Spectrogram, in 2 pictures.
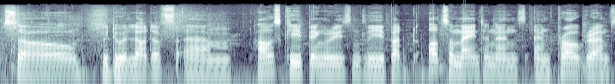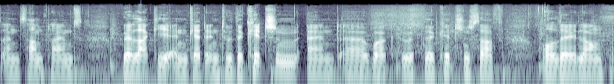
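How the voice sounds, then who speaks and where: A young man from Germany, a native German speaker, talking in a thoughtful, measured way about volunteering. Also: mid-range voice, little pitch movement, soft background music. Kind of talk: casual group chat.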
